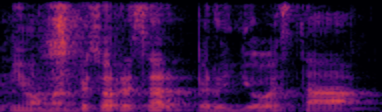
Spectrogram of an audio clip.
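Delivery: ordinary talk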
